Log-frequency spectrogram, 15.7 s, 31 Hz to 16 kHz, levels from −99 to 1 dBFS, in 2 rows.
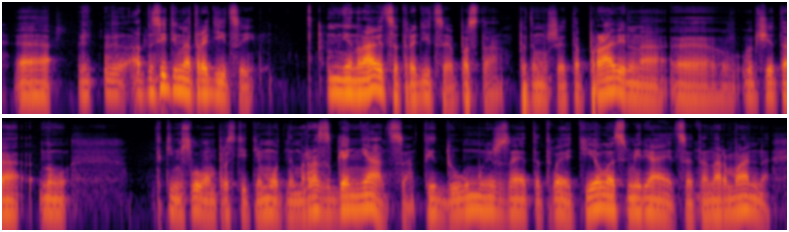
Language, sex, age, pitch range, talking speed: Ukrainian, male, 40-59, 80-110 Hz, 100 wpm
